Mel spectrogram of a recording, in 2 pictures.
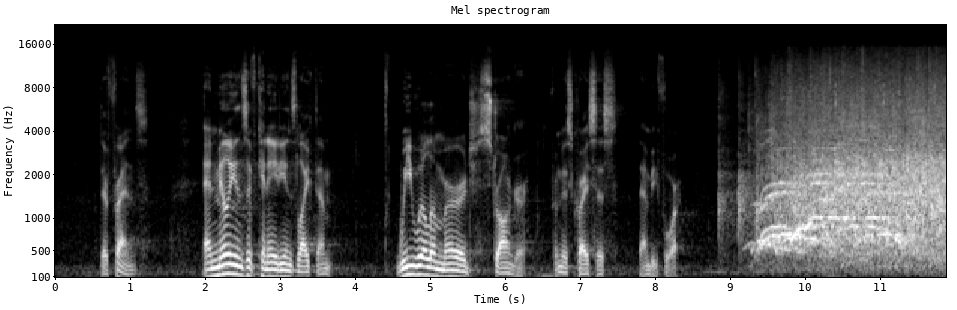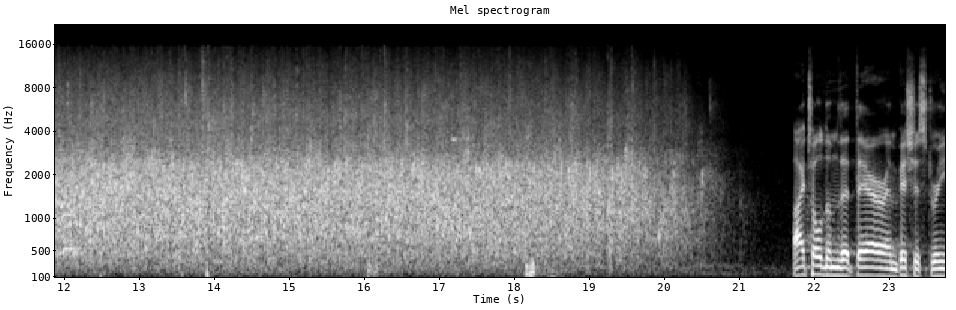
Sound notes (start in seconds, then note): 11.8 cheers and Applause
